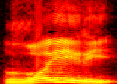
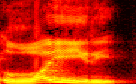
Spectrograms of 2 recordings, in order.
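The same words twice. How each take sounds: No difference in how they are said.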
